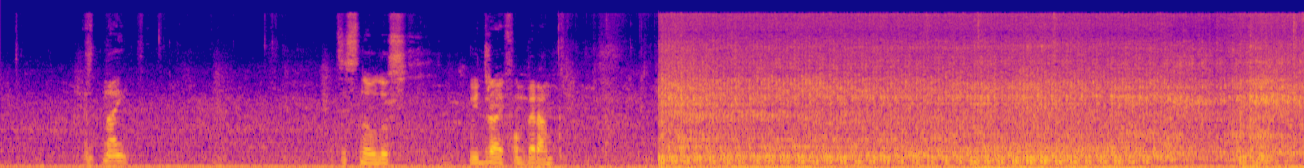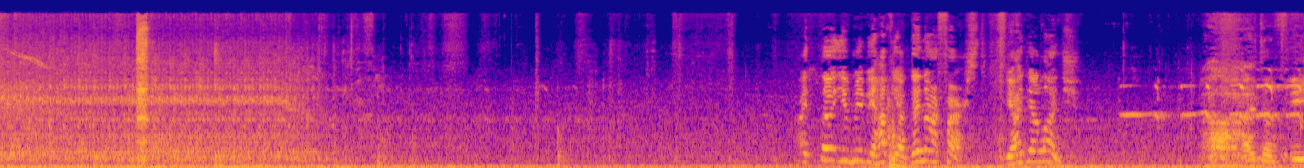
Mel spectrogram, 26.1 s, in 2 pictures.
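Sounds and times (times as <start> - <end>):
car engine running: 6.6 - 16.7.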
